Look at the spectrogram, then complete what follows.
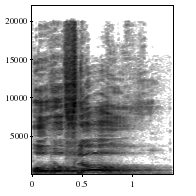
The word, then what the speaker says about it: overflow: Overflow. Overflow. The water is overflowing. Okay. So for compound verbs, stress is on second part.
